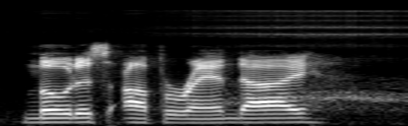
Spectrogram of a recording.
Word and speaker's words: modus operandi: It's actually pronounced modus operandi.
